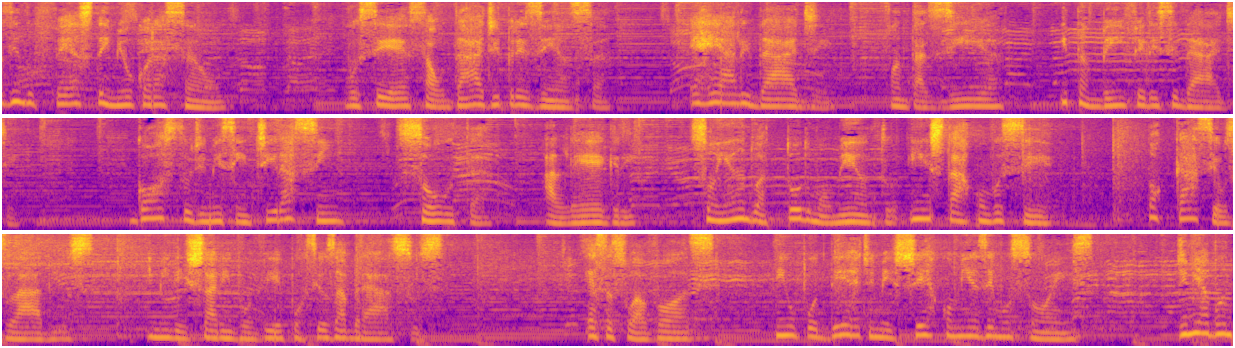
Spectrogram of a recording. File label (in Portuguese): ROM ESTOU APAIXONADA POR VOCE FEM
